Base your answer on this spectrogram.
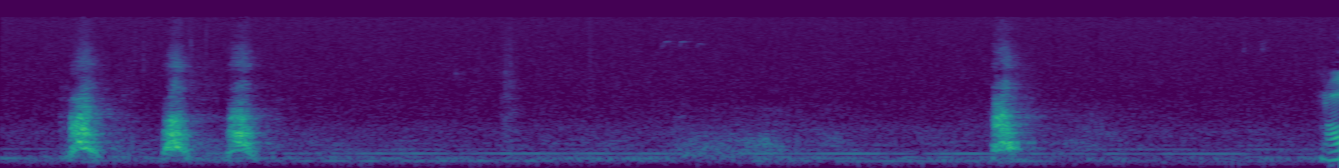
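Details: Female dog with poor eyesight, nose still keen, sniffing around a wood pile and freaking out: three sharp, loud barks in quick succession, a long pause over a steady low hum, then one more bark.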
